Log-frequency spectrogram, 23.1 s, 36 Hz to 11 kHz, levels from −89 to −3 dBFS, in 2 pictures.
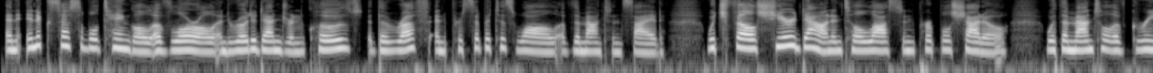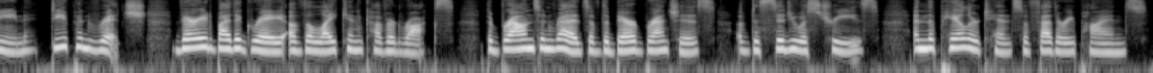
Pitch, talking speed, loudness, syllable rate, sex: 220 Hz, 160 wpm, -21 LUFS, 4.4 syllables/s, female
